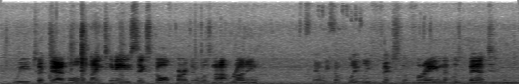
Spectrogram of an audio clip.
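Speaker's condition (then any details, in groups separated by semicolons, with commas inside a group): No condition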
